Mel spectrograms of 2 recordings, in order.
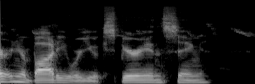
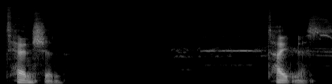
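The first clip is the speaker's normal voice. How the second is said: calm, unhurried guidance with long pauses. Acted. Leads a guided meditation.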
